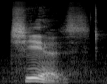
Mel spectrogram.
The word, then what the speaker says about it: Cheers: so ear ear and the tongue should go to the middle of the mouth to pronounce the O the schwa sound Cheers try it without that at the end cheer now try and add the on the end Cheers a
